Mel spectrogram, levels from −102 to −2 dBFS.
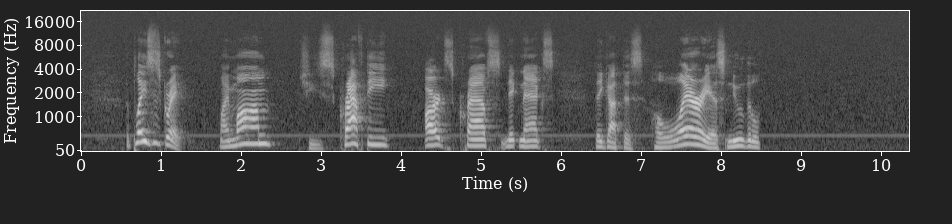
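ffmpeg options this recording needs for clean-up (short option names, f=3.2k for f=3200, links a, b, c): -af "bandreject=f=470:w=30,afwtdn=0.0022"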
